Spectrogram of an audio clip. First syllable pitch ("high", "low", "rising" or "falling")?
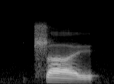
falling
